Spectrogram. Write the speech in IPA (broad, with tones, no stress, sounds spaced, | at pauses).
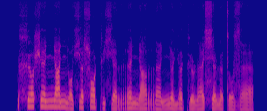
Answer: xʲ ɔ˦ ʃ ɛ˦ ɲ a˦ ɲ ɔ˨ ç ə˦ ɬ ɔ˦ kʲ ə˨ ç ɛ˨ r ɛ˦ ɲ a˨˦ r æ˨ ɲ ə˦˨ j ə˦˨ kʲ o˨ ɳ æ˦ ɕ ɛ˦ ɳ ə˨ t o˨ z æ˨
